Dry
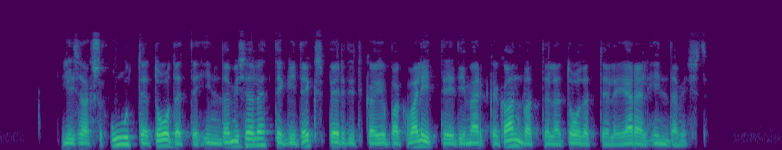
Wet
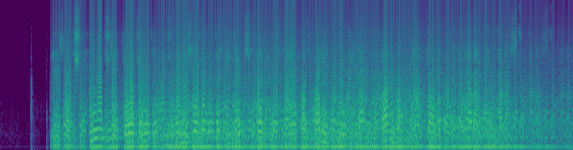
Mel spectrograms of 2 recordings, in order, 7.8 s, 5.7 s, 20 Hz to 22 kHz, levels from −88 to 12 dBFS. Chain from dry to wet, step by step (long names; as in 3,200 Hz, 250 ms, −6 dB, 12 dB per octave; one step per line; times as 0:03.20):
gliding playback speed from 123% → 150%
on a send at −21.5 dB: convolution reverb, pre-delay 4 ms
on the sum: half-wave rectification
bass and treble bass −6 dB, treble +8 dB
mains-hum notches 60/120/180/240/300/360/420/480 Hz
delay that swaps between a low-pass and a high-pass 154 ms, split 890 Hz, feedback 80%, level −6 dB
in parallel at 0 dB: brickwall limiter −19 dBFS, peak gain reduction 8.5 dB
on the sum: notch filter 3,600 Hz, Q 8.1
ring modulator with a square carrier 120 Hz
level +6 dB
